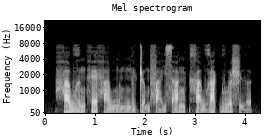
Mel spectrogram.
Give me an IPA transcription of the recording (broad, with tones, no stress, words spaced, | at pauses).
ha˧˥wɣə˧ŋhɛ˧ ha˨˩˨wŋə˨˩m ɲə˨˩˨jʈə˨˩˦mfa˨˩˦jsa˧˥ŋ | xa˨˩wɣa˦˥k̚ɣu˧ə̯ ʂɨ˨˩ə̯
